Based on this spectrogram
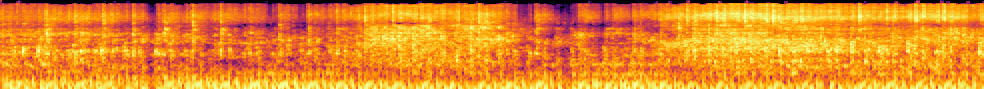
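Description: Cold V-twin lopes unevenly with a dull knock in the beat, rising as it's blipped; a cold knock, cause not pinned down.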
